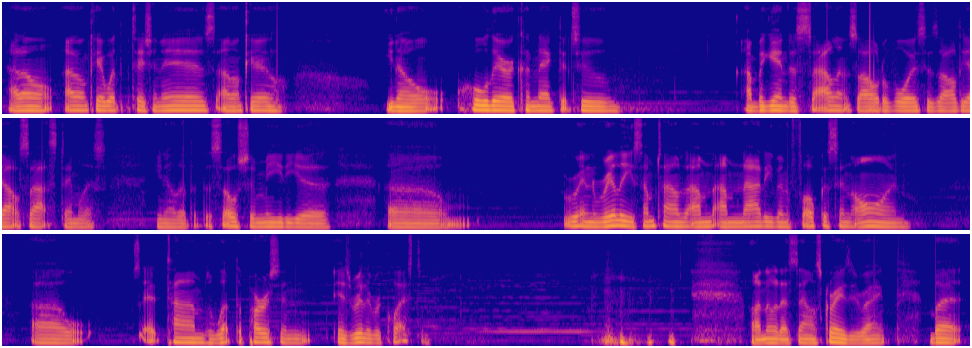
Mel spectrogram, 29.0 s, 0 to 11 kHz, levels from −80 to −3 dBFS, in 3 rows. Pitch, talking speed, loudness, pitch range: 120 Hz, 130 wpm, -29 LUFS, 115-130 Hz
